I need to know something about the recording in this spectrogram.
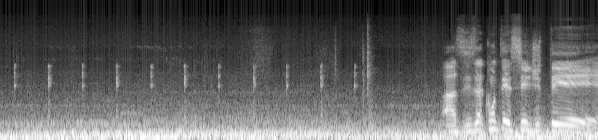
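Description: A truck engine rumbles steadily from inside the cab.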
